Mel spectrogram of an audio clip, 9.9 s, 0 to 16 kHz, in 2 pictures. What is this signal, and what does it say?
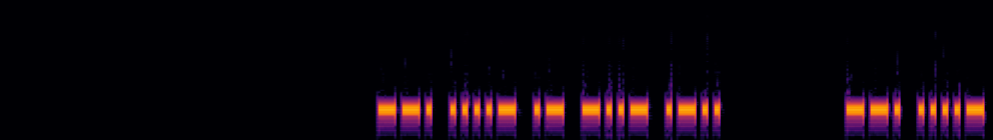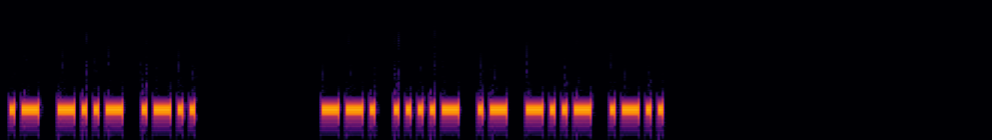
Morse code, heard as a keyed tone, about 40 wpm, 700 Hz. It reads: G4AXL G4AXL G4AXL
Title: DXCC-100 Call Signs - 5 Characters - Repeated 3x - 40wpm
